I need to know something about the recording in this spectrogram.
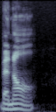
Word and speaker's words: Benin: I only discovered yesterday that it's not pronounced Benin, it's pronounced Benin, which I guess makes sense given the French speaking and all that.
